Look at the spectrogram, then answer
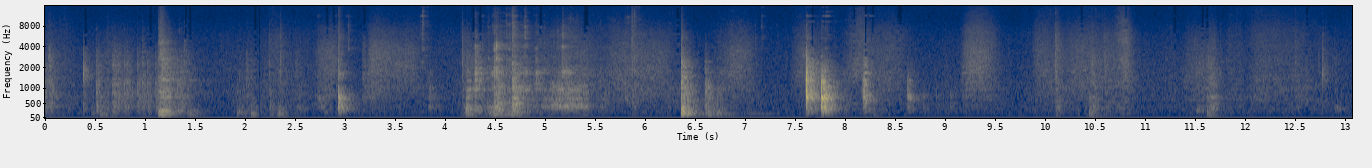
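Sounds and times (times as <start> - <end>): dishes and utensils clattering: 4.2 - 5.6.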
